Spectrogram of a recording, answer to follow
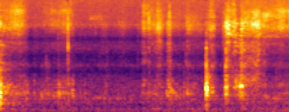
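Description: Faint rustle of paper as book pages are handled and turned, with a few soft brushing strokes about a second in and again about three seconds in.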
